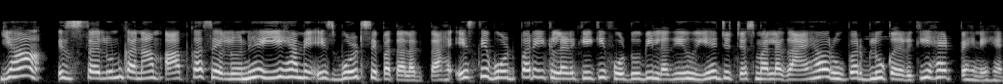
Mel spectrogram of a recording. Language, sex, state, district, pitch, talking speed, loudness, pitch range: Hindi, female, Bihar, Darbhanga, 285 Hz, 235 wpm, -12 LUFS, 250-320 Hz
